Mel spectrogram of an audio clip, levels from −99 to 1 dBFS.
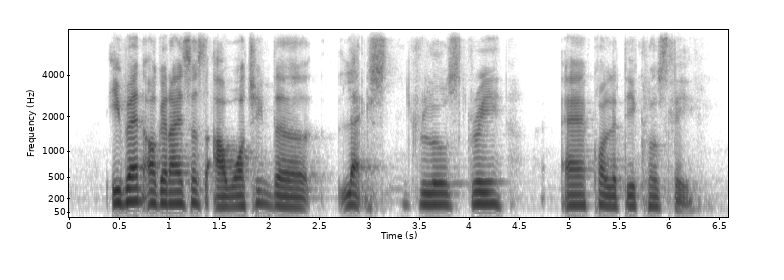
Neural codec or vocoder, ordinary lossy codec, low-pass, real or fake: none; Opus, 24 kbps; 7.2 kHz; real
